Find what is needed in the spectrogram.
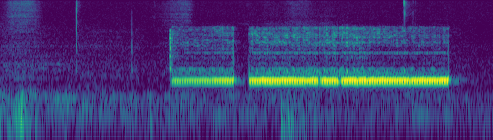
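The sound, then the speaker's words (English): Telephone dialing tones: a short steady electronic beep, then a longer one lasting about two seconds, with a few faint clicks around them. “Let me give Pat a dial and see how he's doing on this fine evening.”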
